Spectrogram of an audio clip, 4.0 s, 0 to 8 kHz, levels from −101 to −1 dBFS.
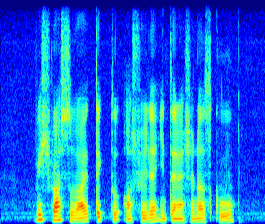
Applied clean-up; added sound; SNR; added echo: none; none; none; none.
